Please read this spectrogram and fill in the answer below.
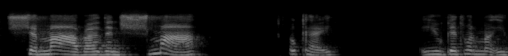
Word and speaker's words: shema: now so sorry so i know that a lot of people know this word shma to hear shema or shema have you heard that you know when we say shema israel so some people say israel but actually the correct way to pronounce it is shema the word we say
